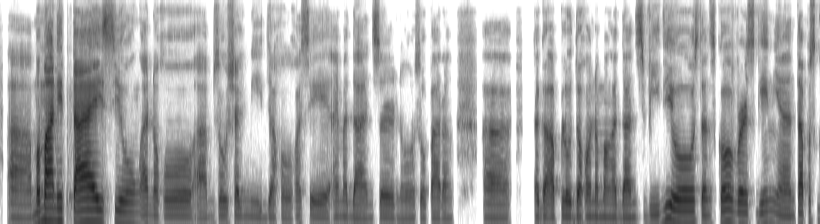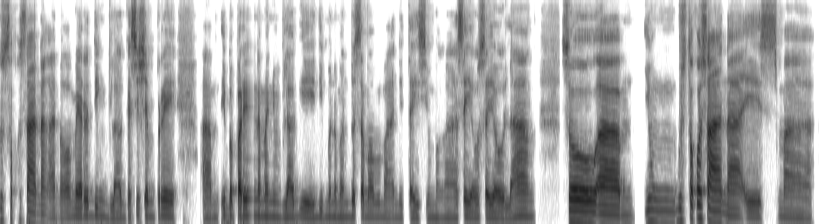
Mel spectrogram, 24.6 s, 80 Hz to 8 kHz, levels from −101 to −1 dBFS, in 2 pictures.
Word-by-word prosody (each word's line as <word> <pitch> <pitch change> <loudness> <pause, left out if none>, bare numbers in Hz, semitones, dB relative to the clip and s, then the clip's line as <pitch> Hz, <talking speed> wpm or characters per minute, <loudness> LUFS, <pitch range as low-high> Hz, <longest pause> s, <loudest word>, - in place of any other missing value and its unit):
ah, 90 -1 -4
ma-monetize 145 -1 +6
yung 125 -4 -3
ano 110 -1 -4
ko, 105 -1 -4
um, 90 +2 -8
social 105 0 -6
media 95 -1 -10
ko. 85 -2 -11
Kasi 95 -2 -7
I'm 100 0 -9
a 95 - -11
dancer 90 +1 -5
'no. 85 +1 -11
So 85 0 -10
parang, 85 0 -8 0.5
ah, 90 -1 -5 0.4
nag-a-upload 100 -1 -2
ako 100 +1 -1
ng 95 - -5
mga 95 -1 -4
dance 90 0 -3
videos, 135 +5 +1
dance 105 -1 -3
covers, 130 -3 +1
ganyan. 120 -5 -5
Tapos 125 +2 0
gusto 150 0 -5
ko 165 - -15
sanang 125 -5 +1
ano, 90 -1 -6
meron 100 +2 0
ding 100 -1 -8
vlog, 85 0 -7
kasi 95 +3 +3
syempre, 100 -1 -1 0.4
um, 90 0 -6
iba 105 +3 -4
pa - - +4
rin 105 0 -3
naman 100 -1 -3
yung 95 -2 -9
vlog, 95 +1 -3
eh. 90 -2 -2
Hindi 95 +1 -10
mo 95 - -9
naman 95 -1 -8
basta - - -2
ma-mo-monetize 90 -1 -6
yung 90 - -12
mga 90 0 -9
sayaw-sayaw 90 -2 0
lang. 100 +3 -1 0.4
So, 135 -1 +7
um, 110 -2 +6 0.2
yung 135 -1 -6
gusto 150 +4 +1
ko 180 0 +4
sana 115 - +5
is 95 0 -3
ma 90 -3 -6
100 Hz, 150 wpm, -24 LUFS, 90-125 Hz, 0.5 s, So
